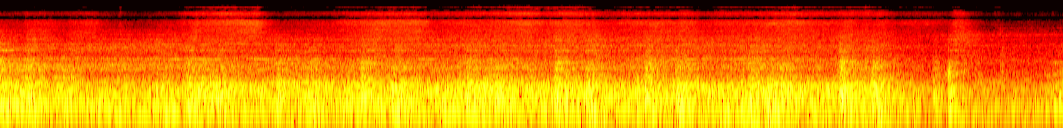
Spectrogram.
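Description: Hanshin electric train running along the platform: a loud, steady rumble with wheel clatter, easing off about nine seconds in.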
